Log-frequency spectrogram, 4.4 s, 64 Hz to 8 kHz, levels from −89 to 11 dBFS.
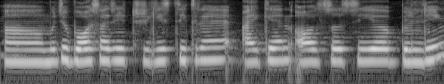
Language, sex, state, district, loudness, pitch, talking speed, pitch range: Hindi, female, Himachal Pradesh, Shimla, -17 LUFS, 240 Hz, 200 wpm, 235-250 Hz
